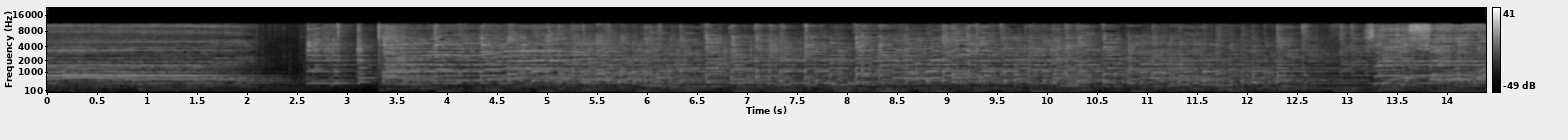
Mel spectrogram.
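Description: Acoustic bluegrass band: a held vocal harmony on the last word of the chorus fades about two seconds in, then after a brief pause a fiddle-led instrumental break starts over banjo, guitar and upright bass keeping a steady beat. Voices come back in near the end.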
